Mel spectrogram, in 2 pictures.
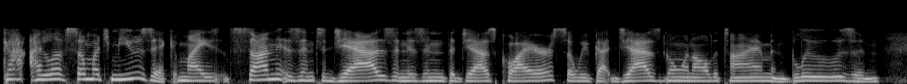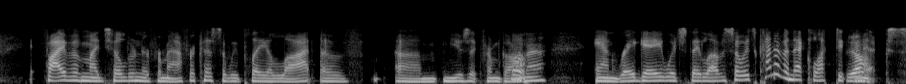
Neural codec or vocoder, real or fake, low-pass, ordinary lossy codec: none; real; 5.4 kHz; Opus, 16 kbps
